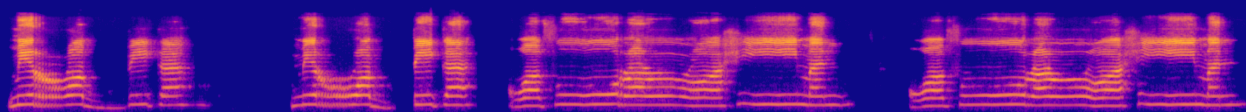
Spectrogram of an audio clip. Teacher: من نہیں آئے گا، نون ساکن کو نہیں پڑھیں گے یہاں پر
